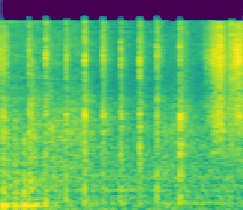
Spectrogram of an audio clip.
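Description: Fine-mesh kitchen sieve being tapped and shaken by hand over a stainless steel bowl, sifting powdered sugar: a run of light, irregular taps with a soft rustle of sugar through the mesh.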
